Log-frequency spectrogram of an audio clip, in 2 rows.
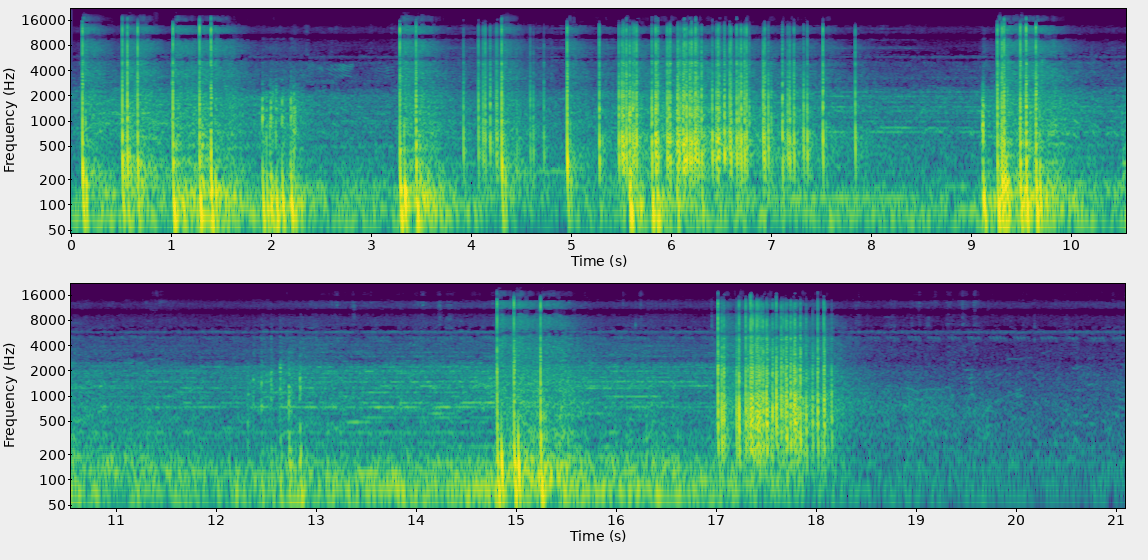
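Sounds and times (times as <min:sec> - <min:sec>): fireworks cracking and booming: 0:00.0 - 0:08.2, 0:09.0 - 0:11.0, 0:12.2 - 0:13.9, 0:14.5 - 0:18.8.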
